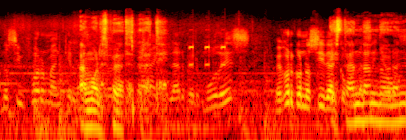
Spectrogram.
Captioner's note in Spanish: bip al subir el volumen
